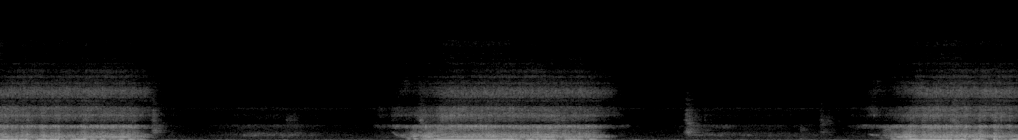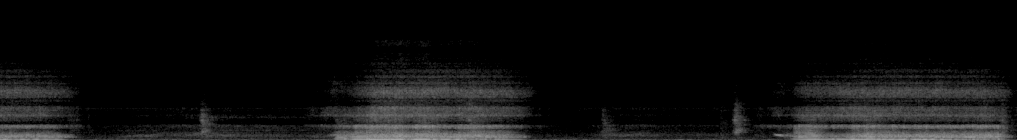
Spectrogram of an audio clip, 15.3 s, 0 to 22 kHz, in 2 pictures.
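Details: Real sleep snoring recorded on a phone after practicing the 4-7-8 breathing technique: loud, rattling snores on each inhalation, about 17 breaths a minute, quiet exhalations between, small room; snoring.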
